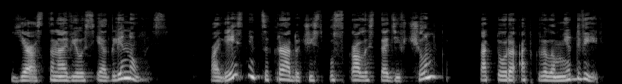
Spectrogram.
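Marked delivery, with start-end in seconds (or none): none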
